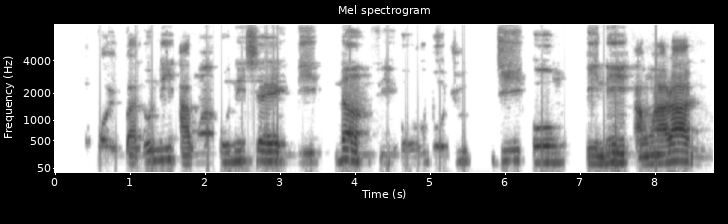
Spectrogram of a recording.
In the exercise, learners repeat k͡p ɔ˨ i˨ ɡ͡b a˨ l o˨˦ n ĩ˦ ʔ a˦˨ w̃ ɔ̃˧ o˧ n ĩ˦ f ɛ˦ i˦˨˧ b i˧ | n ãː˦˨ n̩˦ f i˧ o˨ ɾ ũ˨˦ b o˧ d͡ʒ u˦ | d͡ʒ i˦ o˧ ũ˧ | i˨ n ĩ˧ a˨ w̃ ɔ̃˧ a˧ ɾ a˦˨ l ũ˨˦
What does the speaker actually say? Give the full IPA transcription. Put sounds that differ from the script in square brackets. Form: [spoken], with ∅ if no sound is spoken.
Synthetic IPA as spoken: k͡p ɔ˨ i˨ ɡ͡b a˨ l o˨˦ n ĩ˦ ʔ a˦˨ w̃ ɔ̃˧ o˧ n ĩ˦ [ʃ] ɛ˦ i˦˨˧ b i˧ | n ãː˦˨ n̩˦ f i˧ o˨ ɾ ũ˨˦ b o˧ d͡ʒ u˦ | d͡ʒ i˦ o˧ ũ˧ | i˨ n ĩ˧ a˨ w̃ ɔ̃˧ a˧ ɾ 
